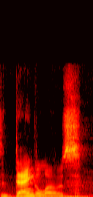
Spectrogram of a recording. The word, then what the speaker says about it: D'Angelo's: Yeah, you're supposed to say D'Angelo's because it's got an accent mark between the D and the A.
